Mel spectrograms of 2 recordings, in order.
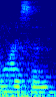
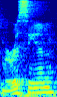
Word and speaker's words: Maurician: do you pronounce it it's not Morrison no it's well there's two so there's maurician which is the southern one and then the um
